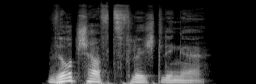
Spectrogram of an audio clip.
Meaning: nominative/accusative/genitive plural of Wirtschaftsflüchtling
- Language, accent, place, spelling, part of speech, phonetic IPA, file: German, Germany, Berlin, Wirtschaftsflüchtlinge, noun, [ˈvɪʁtʃaft͡sˌflʏçtlɪŋə], De-Wirtschaftsflüchtlinge.ogg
